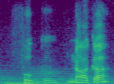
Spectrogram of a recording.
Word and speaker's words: Fukunaga: No, say it like Fukunaga.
